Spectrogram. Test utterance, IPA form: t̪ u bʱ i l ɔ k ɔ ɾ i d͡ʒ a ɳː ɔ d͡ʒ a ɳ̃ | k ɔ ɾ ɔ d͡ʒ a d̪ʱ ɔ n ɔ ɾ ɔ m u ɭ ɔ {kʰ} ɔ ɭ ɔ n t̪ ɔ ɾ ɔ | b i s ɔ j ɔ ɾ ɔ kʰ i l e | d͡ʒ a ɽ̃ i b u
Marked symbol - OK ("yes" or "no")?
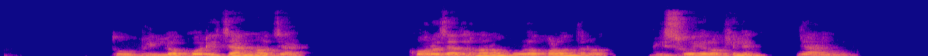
no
